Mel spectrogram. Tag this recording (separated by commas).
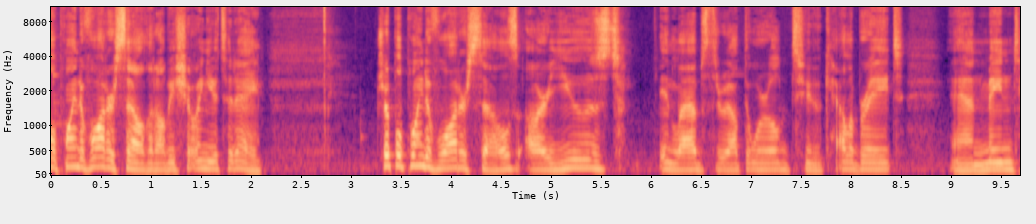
Speech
